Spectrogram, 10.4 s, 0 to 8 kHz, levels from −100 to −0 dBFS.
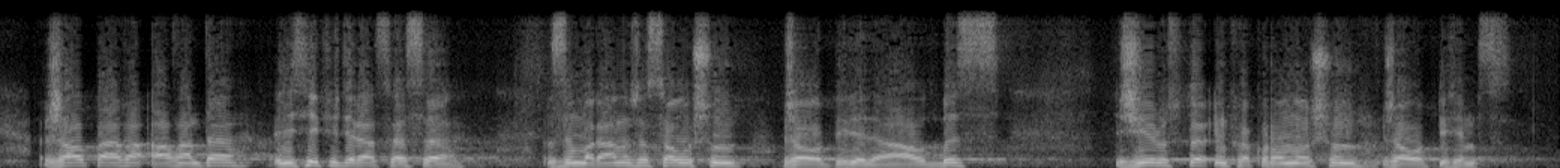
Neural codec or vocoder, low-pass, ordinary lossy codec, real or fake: codec, 16 kHz in and 24 kHz out, 1 kbps, XY-Tokenizer; 7.2 kHz; none; fake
